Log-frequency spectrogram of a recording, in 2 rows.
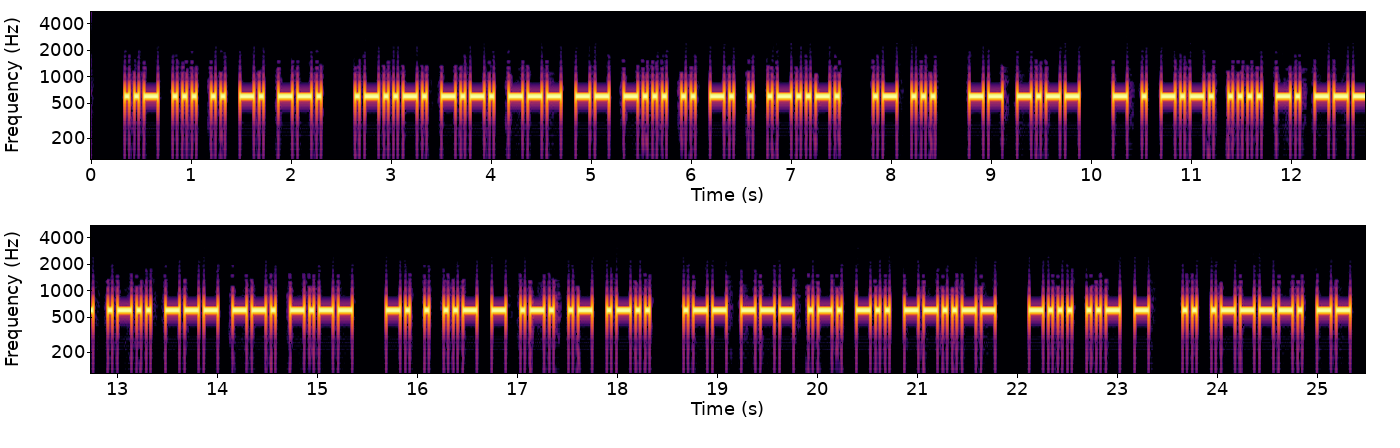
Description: Morse code, heard as a keyed tone, about 25 wpm, 600 Hz. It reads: USING "COMBINE" AS MY TECHNOLOGY NEUTRAL WORD, BUT I'M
